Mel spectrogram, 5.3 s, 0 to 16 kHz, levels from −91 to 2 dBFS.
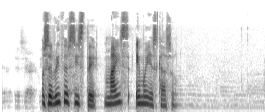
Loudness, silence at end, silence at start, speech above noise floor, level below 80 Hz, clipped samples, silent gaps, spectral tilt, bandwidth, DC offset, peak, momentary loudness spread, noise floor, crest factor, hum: -20 LUFS; 1.8 s; 0.85 s; 45 dB; -62 dBFS; under 0.1%; none; -4 dB/octave; 11.5 kHz; under 0.1%; -2 dBFS; 12 LU; -66 dBFS; 22 dB; 50 Hz at -45 dBFS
